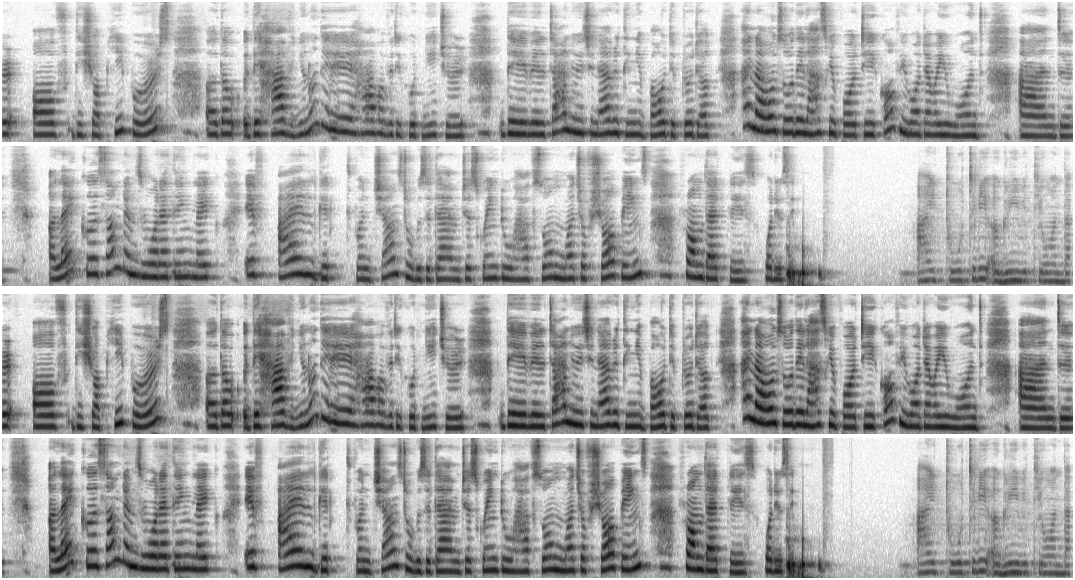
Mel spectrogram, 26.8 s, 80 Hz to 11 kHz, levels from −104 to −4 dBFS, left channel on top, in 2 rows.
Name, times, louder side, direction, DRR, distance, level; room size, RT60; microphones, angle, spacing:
voice 1, 0.0-17.5 17.8-23.7, right 6 dB, 90° right, 0.4 m, -21 dB
voice 2, 24.6-26.7, right 2 dB, 30° right, 0.7 m, -34 dB
9.3 x 8.7 x 4.8 m
head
